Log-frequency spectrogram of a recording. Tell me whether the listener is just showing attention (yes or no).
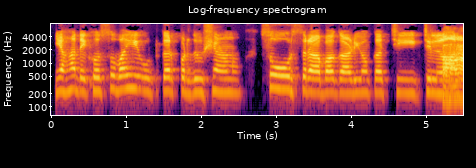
no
